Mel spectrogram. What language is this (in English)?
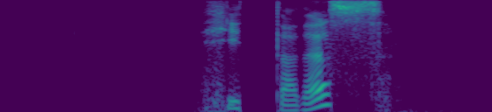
Swedish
